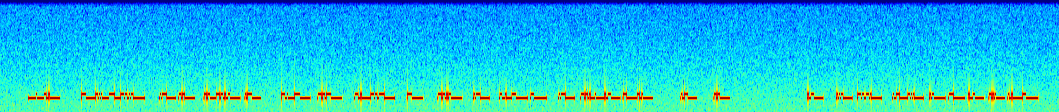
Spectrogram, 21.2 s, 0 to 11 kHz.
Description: TTY/TDD text telephone tones (45.45 baud Baudot), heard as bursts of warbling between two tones, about 400 Hz shift, 1600 Hz centre. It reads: PORT BELL WENT ON TO BECOME KAMPALAS HARBOUR.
